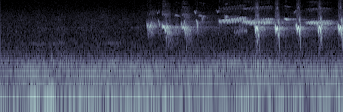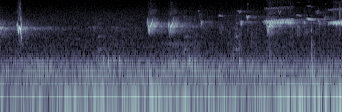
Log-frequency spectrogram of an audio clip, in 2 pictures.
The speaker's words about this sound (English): Flight song of the first bird. And that bird's taking off and perching a dead tree over there.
